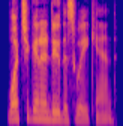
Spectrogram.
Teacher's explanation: Did you hear how what are you going to was compressed into what you going to? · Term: connected speech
